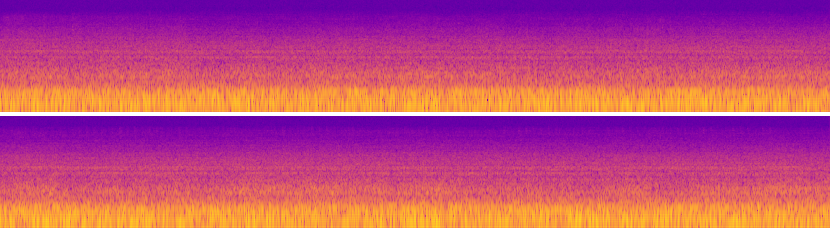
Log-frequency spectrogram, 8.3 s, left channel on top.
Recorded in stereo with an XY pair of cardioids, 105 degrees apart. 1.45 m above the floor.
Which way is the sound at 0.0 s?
40° right.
